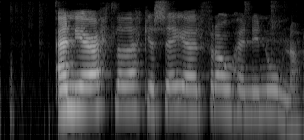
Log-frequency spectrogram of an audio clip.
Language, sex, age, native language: Icelandic, female, 13, Icelandic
